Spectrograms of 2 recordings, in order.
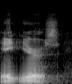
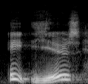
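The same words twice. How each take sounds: First: Said in the usual way. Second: High, rising disbelief; incredulous echo. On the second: Retold or imitated. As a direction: throw it back as a stunned, high-pitched question. Retold incredulous echo of answer.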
